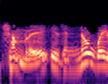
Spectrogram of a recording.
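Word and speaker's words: Cholmondeley: yet no reason to know that the name Chumley is in no way pronounced the way it is stuffed into an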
